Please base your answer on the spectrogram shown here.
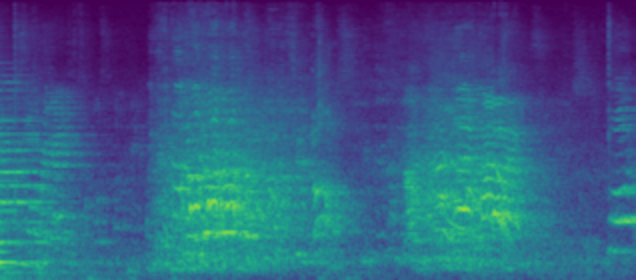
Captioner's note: audience laughter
